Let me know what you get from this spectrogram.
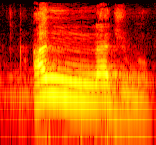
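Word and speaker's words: النَّجْمُ: An-najmu. You did not pronounce lam because noon is a shamsi, sun letter.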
